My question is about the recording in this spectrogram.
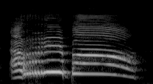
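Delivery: high, loud, slow whoop. Acted. Pedro whooping as the adventure begins. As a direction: whoop it out with joy. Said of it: "Pedro whooped".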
